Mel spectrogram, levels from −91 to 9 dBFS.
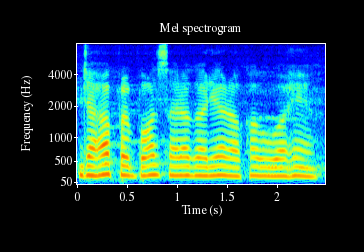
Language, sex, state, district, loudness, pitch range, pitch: Hindi, female, Arunachal Pradesh, Papum Pare, -17 LUFS, 185-195 Hz, 190 Hz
